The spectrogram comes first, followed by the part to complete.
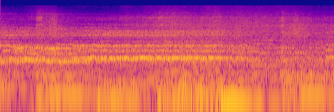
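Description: A song with a singer holding one long note over band accompaniment and a steady bass line.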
